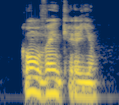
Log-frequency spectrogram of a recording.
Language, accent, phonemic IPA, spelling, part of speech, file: French, Canada, /kɔ̃.vɛ̃.kʁi.jɔ̃/, convaincrions, verb, LL-Q150 (fra)-convaincrions.wav
- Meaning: first-person plural conditional of convaincre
